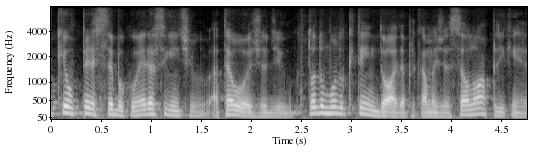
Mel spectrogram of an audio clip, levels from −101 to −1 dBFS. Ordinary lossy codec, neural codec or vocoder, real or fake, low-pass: none; codec, 16 kHz, 4.8 kbps, FACodec; fake; none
